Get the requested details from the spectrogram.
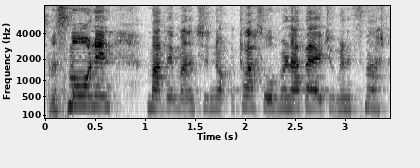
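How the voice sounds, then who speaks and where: A woman's voice: fairly high pitch, level tone, quick pace, bright, forceful tone. A woman in her thirties with a Geordie accent, chatting casually to her camera at home in a rambling family vlog. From North East England. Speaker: vlogger, mother.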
